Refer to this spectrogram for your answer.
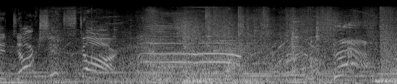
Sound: shouts

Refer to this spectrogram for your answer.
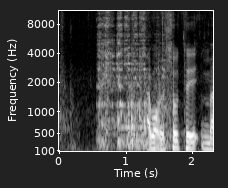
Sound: pan scraping

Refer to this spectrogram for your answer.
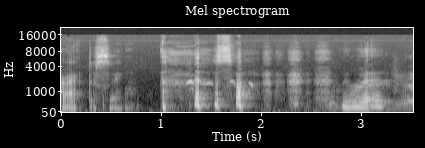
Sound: laughs

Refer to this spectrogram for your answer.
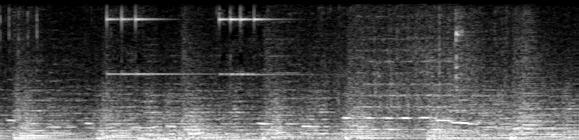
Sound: bicycle bell rings

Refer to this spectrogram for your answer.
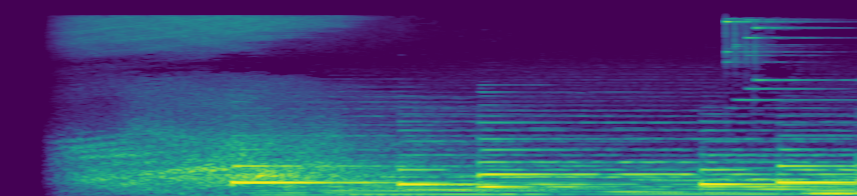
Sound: logo whooshing; soft music

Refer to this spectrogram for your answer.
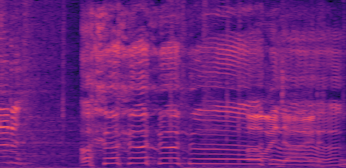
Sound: makes crying sounds

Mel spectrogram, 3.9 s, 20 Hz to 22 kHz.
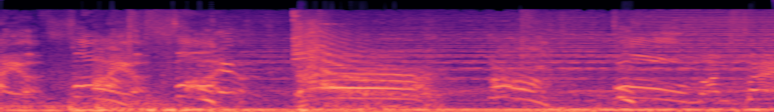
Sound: The IS-2 groans

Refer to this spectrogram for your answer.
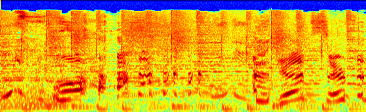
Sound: laughing

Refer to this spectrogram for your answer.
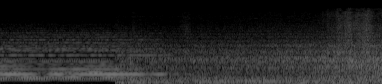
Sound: traffic

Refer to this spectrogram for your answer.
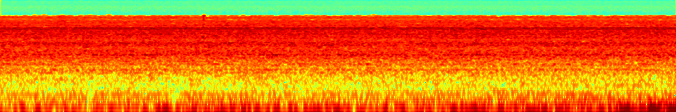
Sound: static noise

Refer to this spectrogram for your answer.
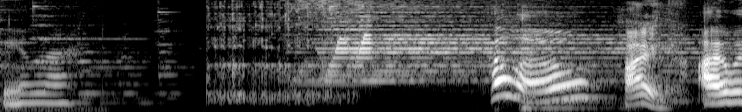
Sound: slurps; sparkly music

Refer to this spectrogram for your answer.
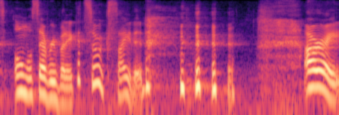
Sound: laughs

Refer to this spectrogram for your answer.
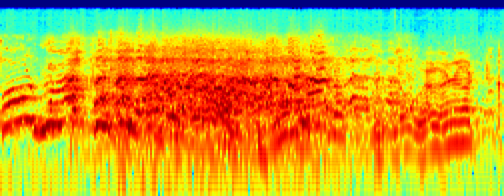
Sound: audience laughing

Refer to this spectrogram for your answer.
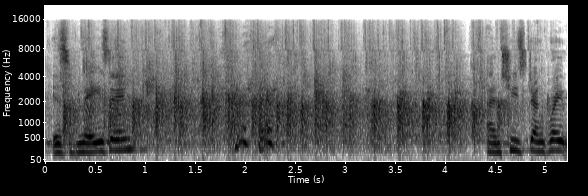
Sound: audience clapping; chuckling

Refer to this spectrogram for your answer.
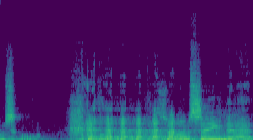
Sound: board members laugh

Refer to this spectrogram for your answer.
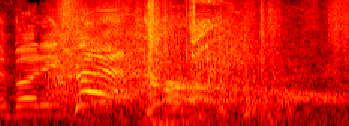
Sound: grunting

